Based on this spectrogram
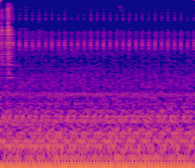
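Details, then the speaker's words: Motorhome van diesel after its injection timing was advanced at the pulley. It starts immediately and idles with a steady, even clatter, about fourteen beats a second, with no misfire, no white smoke and a bit of black smoke: normal idle. "No smoke. Bit of black smoke. No white smoke. No misfire. Started immediately. I think we might have fixed it."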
